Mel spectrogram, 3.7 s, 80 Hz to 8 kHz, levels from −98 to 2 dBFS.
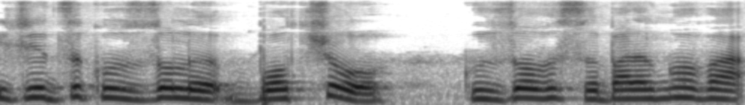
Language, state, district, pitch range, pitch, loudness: Chakhesang, Nagaland, Dimapur, 200-225 Hz, 210 Hz, -14 LUFS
